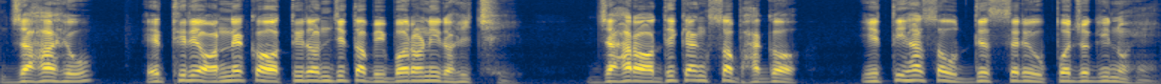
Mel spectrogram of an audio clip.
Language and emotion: Odia, neutral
